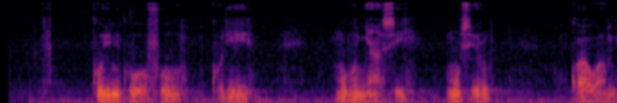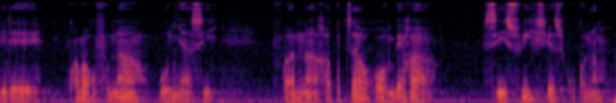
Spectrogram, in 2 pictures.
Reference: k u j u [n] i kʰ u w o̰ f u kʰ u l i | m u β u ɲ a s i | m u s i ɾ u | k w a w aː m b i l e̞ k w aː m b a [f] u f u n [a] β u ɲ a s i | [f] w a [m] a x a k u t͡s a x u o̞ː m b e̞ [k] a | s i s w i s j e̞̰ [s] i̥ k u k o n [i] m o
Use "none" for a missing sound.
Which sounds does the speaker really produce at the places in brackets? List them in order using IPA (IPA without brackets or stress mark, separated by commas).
n, x, a, f, n, x, s, a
